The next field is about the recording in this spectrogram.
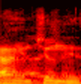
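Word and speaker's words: Valančiūnas: Valanciunas.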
